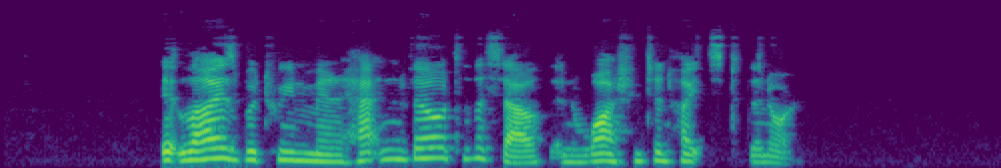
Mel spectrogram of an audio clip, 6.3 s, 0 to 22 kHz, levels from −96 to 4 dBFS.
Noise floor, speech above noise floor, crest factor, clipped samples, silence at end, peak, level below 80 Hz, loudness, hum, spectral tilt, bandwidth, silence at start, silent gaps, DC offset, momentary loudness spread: -83 dBFS; 65 dB; 20 dB; under 0.1%; 1.3 s; -2 dBFS; -64 dBFS; -19 LUFS; none; -5.5 dB/octave; 9.4 kHz; 1 s; none; under 0.1%; 14 LU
